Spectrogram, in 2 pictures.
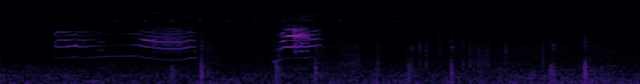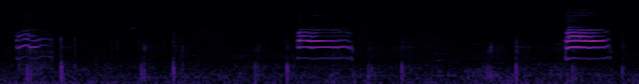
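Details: A black Persian cat, a park community cat, gives a series of drawn-out, wavering meows, craving attention and affection, over a steady low rumble.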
